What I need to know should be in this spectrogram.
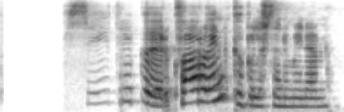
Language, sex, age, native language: Icelandic, female, 11, Icelandic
